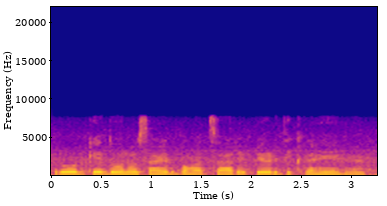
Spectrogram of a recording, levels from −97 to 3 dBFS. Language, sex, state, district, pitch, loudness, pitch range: Hindi, female, Uttar Pradesh, Lucknow, 240 Hz, -14 LUFS, 235-245 Hz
